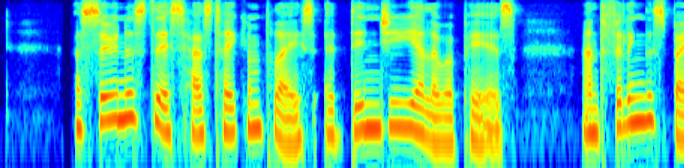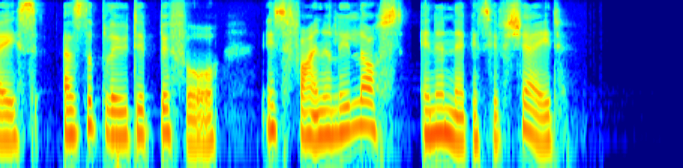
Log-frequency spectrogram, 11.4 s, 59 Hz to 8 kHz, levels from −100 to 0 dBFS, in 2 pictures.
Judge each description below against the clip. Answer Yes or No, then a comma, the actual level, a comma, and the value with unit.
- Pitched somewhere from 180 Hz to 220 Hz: No, medium, 165 Hz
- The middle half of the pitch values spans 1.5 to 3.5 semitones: No, average, 5.2 semitones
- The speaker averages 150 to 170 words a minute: No, average, 140 wpm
